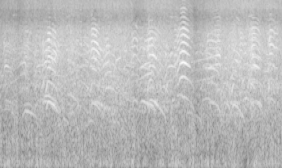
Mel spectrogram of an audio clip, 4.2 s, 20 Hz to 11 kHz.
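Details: Black-tailed gulls, adults with chicks, at Kurosaki coast, Teuri Island, Hokkaido, 13 June 2021: clear, drawn-out, arching mewing calls with rich overtones, repeated roughly every half second by several birds over constant wave noise.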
